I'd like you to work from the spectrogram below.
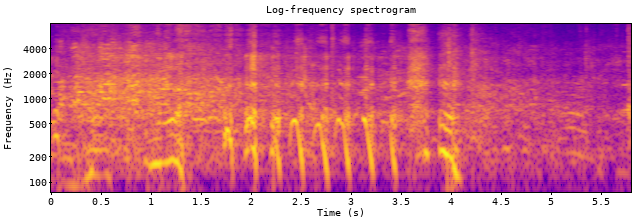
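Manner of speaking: the speaker cracks up at the end of his joke, laughing; real laugh at own joke. Real, not acted. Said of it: "laughs at own punchline".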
